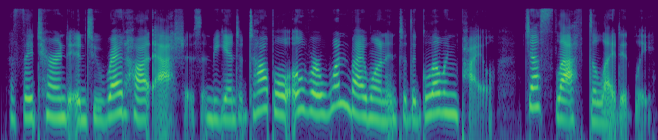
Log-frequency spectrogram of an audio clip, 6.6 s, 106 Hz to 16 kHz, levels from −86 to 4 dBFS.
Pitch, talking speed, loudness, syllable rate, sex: 250 Hz, 200 wpm, -20 LUFS, 6.0 syllables/s, female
